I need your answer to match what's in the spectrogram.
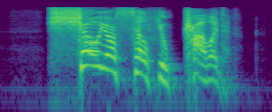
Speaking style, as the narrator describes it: Shadea screamed in fury

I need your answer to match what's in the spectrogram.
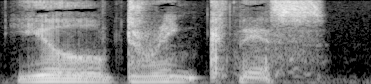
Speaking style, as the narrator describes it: he growled

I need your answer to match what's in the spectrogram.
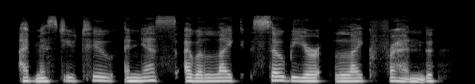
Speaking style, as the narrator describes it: she said in a Valley Girl accent

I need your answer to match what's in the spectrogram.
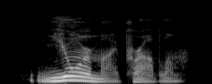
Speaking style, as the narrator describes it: he growled

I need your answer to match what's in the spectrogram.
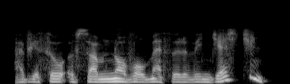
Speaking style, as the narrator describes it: Fanny giggled behind me

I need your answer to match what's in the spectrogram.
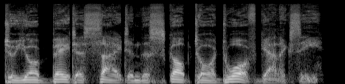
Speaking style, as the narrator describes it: Zovank growled

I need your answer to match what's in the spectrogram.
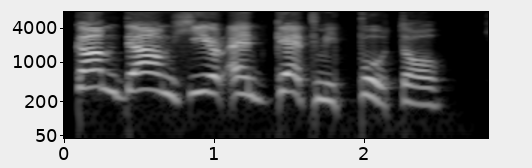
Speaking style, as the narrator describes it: he was yelling

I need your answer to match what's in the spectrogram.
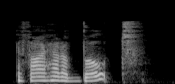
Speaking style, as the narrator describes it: he mumbled around his cigarette

